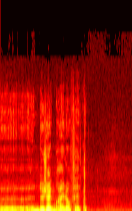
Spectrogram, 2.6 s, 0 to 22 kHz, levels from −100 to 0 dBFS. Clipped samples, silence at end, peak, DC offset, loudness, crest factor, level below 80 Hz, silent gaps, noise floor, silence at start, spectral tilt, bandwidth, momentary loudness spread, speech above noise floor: under 0.1%; 0.9 s; -6 dBFS; under 0.1%; -23 LUFS; 18 dB; -36 dBFS; none; -53 dBFS; 0 s; -7 dB/octave; 13 kHz; 14 LU; 32 dB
